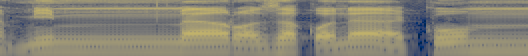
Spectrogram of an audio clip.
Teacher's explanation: Mim mati bertemu dengan mim, maka hukum dia idgham, idgham mislain ataupun idgham syafawi yang kita baca dengan dengung juga.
